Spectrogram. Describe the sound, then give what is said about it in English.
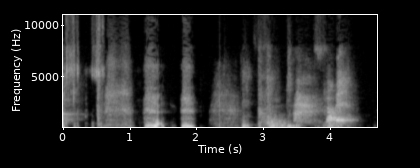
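An anxious labradoodle dog barks in a few short, sharp bursts, mixed with muffled voices and rustling movement. “Let me get my dog to stop barking.”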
